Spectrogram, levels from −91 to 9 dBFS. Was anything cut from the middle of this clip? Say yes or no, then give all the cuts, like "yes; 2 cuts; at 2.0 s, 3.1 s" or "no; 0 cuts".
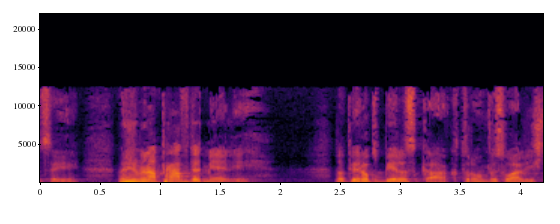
yes; 2 cuts; at 1.4 s, 2.8 s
